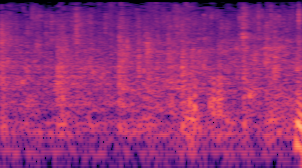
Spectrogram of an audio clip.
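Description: Steady rush of water from a leaking roof coming into the room, with faint scattered patters.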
